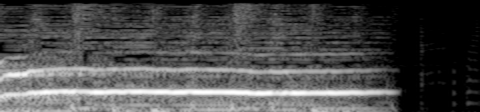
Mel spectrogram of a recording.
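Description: A coyote lets out a single sustained howl, a loud, steady, high tone held for about two seconds before cutting off abruptly into silence.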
